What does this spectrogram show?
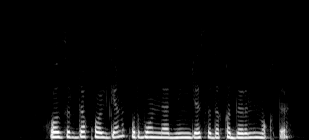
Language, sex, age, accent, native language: Uzbek, female, under 19, Sirdaryo, Uzbek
